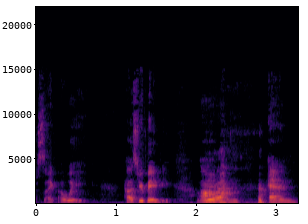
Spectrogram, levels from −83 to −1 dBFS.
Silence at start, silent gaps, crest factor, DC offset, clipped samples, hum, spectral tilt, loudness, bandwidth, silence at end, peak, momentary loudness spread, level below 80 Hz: 0 s; none; 18 dB; under 0.1%; under 0.1%; none; -5 dB/octave; -38 LUFS; 15.5 kHz; 0 s; -20 dBFS; 16 LU; -62 dBFS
